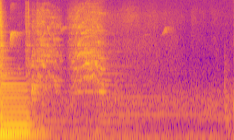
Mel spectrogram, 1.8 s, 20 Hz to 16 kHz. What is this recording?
Music > Solo instrument
Acoustic Guitar Oneshot Slice 58
sfx, twang, acoustic, plucked, guitar, fx, foley, chord, note, string, notes, oneshot, pluck, strings, knock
